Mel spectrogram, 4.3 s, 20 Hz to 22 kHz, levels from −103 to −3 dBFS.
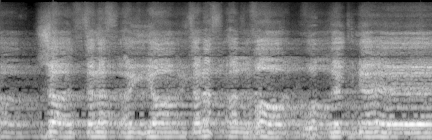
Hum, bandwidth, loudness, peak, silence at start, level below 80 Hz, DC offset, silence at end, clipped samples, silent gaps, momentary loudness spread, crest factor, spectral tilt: none; 19.5 kHz; -15 LUFS; 0 dBFS; 0 s; -54 dBFS; under 0.1%; 0 s; under 0.1%; none; 8 LU; 14 dB; -3.5 dB/octave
